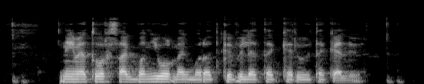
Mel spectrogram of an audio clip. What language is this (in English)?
Hungarian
